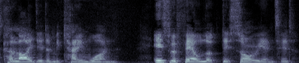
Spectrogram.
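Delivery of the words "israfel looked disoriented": ordinary delivery, nothing marked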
